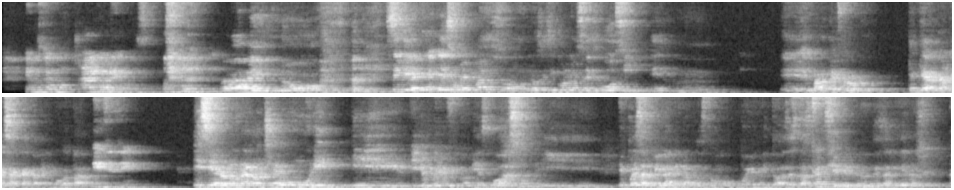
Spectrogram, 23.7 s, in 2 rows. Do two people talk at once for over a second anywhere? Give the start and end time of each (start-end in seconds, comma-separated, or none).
none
